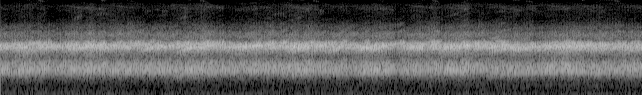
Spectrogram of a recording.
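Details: Massed frog song from a pond in a horse pasture: many callers blending into one steady high trill, with faint flickers of individual pulses, no other sounds.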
